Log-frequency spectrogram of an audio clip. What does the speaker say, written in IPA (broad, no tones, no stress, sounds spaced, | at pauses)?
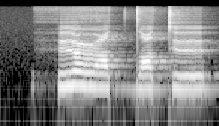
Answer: h ʏ ʕ ʏ tˤ dˤ ʏ t ʏ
